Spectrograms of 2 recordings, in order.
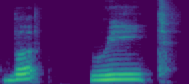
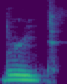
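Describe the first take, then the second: First: Barit drawn out in two separate syllables; sounded out. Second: Said in the usual way. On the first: Shown as a demonstration. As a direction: sound out Barit slowly, bit by bit. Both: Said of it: "can you sound it out?".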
